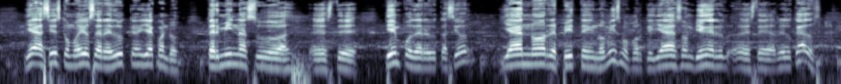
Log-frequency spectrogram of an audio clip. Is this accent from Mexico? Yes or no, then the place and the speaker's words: yes; Malinaltepec, Guerrero, Mexico; Soy de la comunidad de Tierra Colorada, municipio de Malinaltepec, Guerrero.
